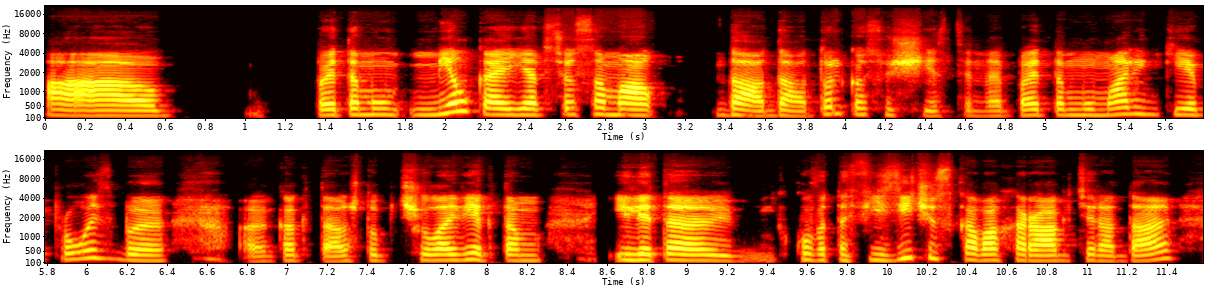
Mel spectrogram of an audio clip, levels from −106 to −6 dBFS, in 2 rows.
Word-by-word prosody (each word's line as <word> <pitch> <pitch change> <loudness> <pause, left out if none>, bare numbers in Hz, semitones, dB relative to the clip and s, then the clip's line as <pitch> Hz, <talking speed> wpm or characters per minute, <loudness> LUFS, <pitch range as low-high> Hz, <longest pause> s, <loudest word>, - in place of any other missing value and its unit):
А, 180 -2 +5 0.8
поэтому 210 +1 -1
мелкое 220 +3 +3
я 205 0 +2
всё 220 +2 -6
сама 205 -3 +3 0.3
да-да, 180 -4 +1
только 240 -1 -7
существенное, 170 -5 -1
поэтому 200 +2 -4
маленькие 215 -1 -2
просьбы, 215 -4 -5 0.4
э, - - -7
как-то 185 -2 -4
чтоб 185 0 -9
человек 200 +1 +2
там 185 -1 -4 0.3
или 205 0 +5
это 190 -2 +5 0.2
какого-то 195 -2 -8
физического 210 +1 0
характера, 180 -1 0
да, 185 +8 0
200 Hz, 120 wpm, -26 LUFS, 185-215 Hz, 0.8 s, А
